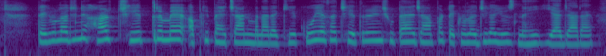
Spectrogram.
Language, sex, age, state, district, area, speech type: Hindi, female, 30-45, Madhya Pradesh, Betul, urban, spontaneous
